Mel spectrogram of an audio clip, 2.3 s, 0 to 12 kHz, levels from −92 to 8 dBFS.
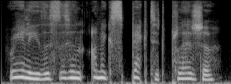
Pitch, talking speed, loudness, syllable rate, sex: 230 Hz, 155 wpm, -18 LUFS, 6.0 syllables/s, female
